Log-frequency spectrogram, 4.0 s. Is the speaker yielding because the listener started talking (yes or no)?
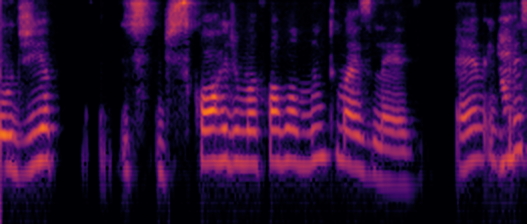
yes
